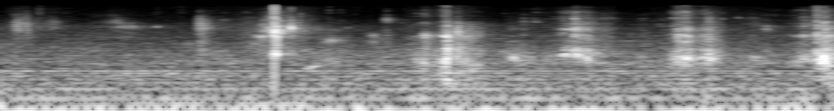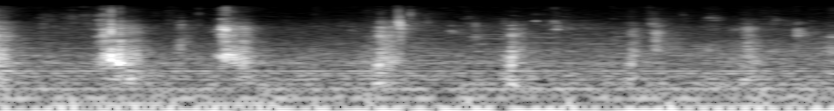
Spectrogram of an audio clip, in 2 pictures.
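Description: Close-up crunching and chewing of crisp fried crackers being eaten by hand, a sharp crunch every half second or so, softer over the last couple of seconds, over a steady low hum.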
